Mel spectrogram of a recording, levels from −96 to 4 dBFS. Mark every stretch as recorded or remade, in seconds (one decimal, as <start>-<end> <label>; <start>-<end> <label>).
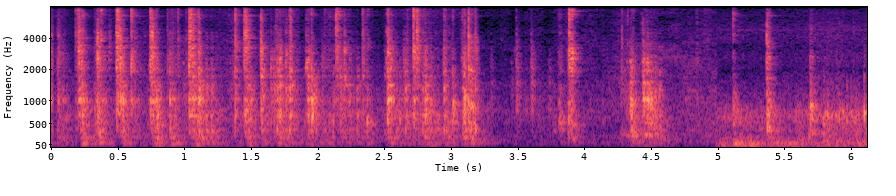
0.0-6.1 recorded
